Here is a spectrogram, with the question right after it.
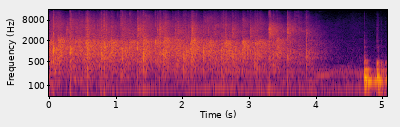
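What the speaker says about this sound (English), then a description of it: "Let's give CJ another round of applause." A round of applause at a county board of commissioners meeting, steady dense clapping from the room for about four seconds before tapering off, followed by a few faint knocks and shuffles.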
